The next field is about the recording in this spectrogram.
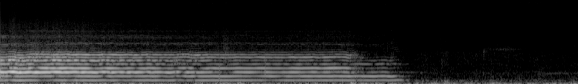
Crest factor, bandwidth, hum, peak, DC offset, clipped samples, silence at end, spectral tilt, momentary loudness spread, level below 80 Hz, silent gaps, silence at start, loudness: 18 dB; over 20 kHz; none; -8 dBFS; under 0.1%; under 0.1%; 0 s; -6.5 dB/octave; 14 LU; -46 dBFS; none; 0 s; -26 LUFS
